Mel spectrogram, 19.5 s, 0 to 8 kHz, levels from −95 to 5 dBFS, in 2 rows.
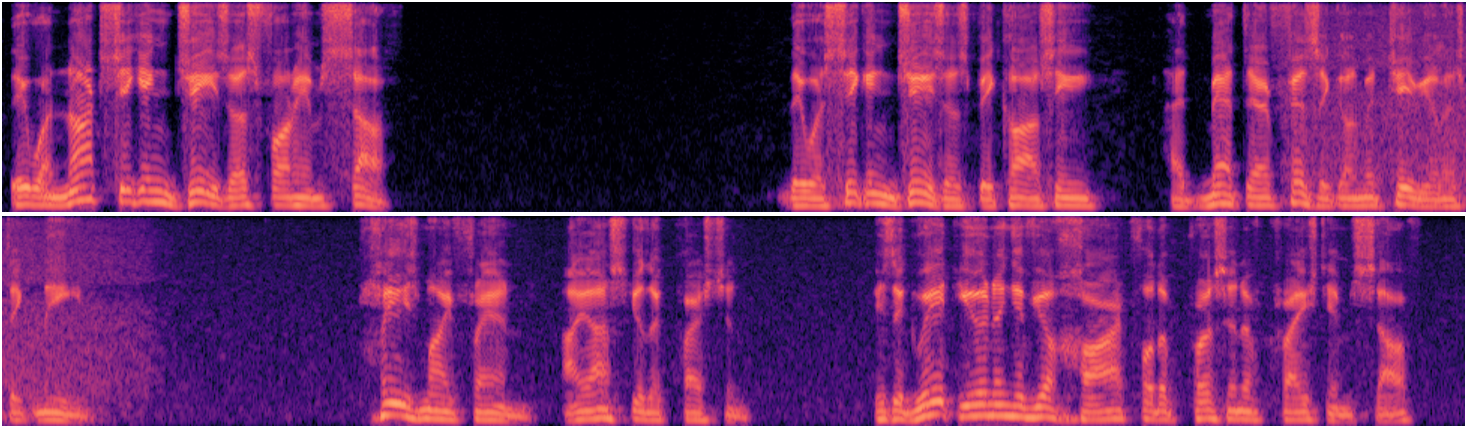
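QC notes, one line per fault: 8.52–10.43 s, noise suppressor catching up: room noise jumps after "he had met their"; the lagging noise estimate lets it through, then trims about 6 dB over 1.9 s.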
